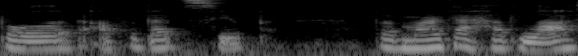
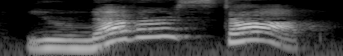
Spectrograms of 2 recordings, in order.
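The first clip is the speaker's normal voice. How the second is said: loud, high, drawn-out accusation; mother's yell; 9 semitones higher, 14 dB louder, slower than usual. Acted. Mother to the talkative dog, yelling. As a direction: yell it slowly, voice raised high. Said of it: "yelled Mother".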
